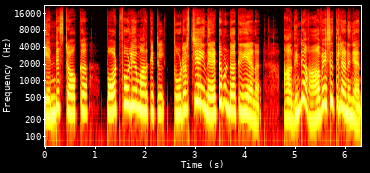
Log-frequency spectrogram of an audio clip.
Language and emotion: Malayalam, happy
